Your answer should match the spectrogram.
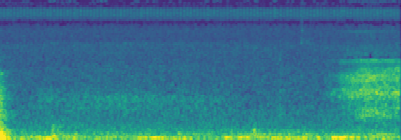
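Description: Near silence, then a faint slow breath through the nose about five seconds in, lasting about a second and a half: a deep breath taken in a breathing exercise.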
